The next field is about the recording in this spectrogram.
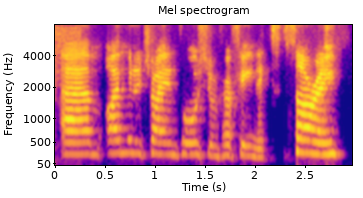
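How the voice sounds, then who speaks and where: A woman's voice: fairly high pitch, fairly even intonation, moderate pace, sharp tone. A woman co-hosting a casual chat in a teasing, jokey way. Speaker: co-host.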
